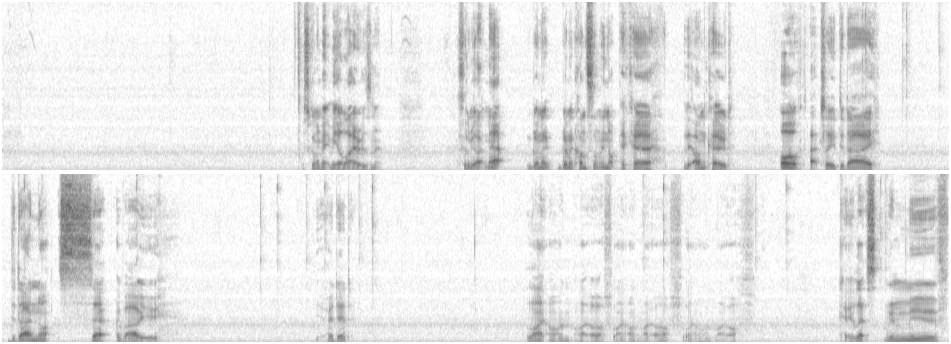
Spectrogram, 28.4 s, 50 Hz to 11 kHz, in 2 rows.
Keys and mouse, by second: 13.0 click, 14.1 right click, 23.9 right click, 27.5 click.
